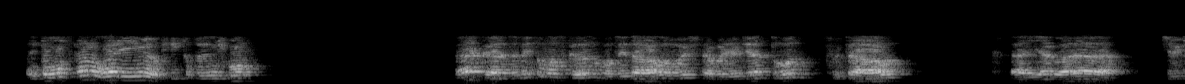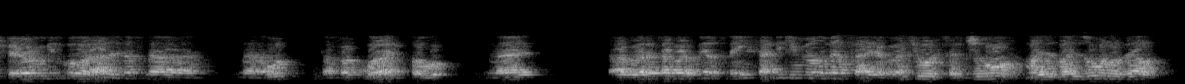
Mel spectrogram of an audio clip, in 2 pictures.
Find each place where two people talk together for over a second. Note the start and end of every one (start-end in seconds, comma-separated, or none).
none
